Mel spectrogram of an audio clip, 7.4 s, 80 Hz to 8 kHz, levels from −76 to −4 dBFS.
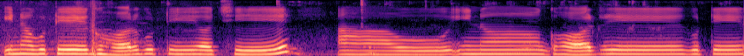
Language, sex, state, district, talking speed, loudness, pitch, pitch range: Odia, male, Odisha, Sambalpur, 80 wpm, -15 LUFS, 205 Hz, 190-210 Hz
